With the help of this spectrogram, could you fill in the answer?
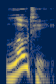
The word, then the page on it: loti: British English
